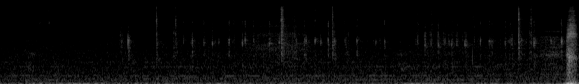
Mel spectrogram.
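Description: Steady keyboard typing on a computer while playing MTG Arena, a run of light clicky keystrokes at moderate distance with a louder cluster of taps near the end, no speech.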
